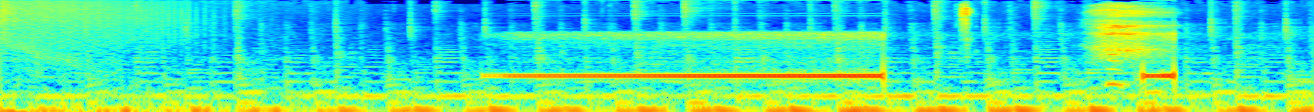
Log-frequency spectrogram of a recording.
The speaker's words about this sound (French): le numéro de téléphone de la personne gagnante d'aujourd'hui. Est-ce que ça sonne? OK, ça sonne.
